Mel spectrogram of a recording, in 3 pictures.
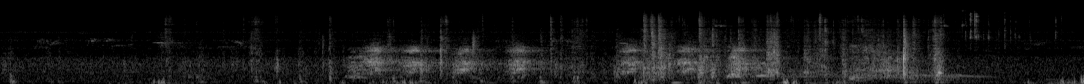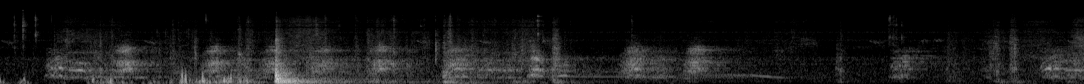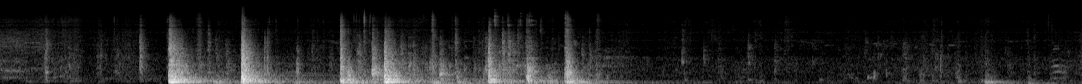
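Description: A horse's hooves knocking and scuffing on a horse trailer's floor, with scattered steps at first. About two-thirds of the way through comes a run of loud, heavy hoof thuds.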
